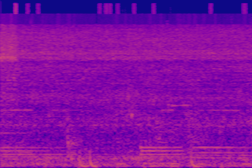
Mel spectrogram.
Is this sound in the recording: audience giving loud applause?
no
